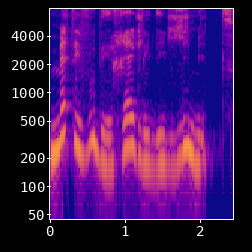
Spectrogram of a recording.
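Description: In a Quebec accent, the voice moves at a very slow pace and sounds somewhat breathy. Its pitch swings very widely. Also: woman. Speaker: libertine, podcast guest. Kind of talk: casual interview chat.

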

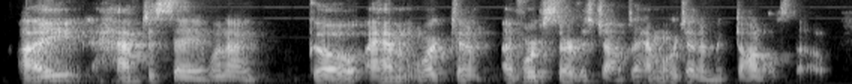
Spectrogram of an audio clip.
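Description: In an ordinary speaking voice, a man talks at a medium pitch and a fairly quick pace. His pitch varies in an ordinary way. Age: 20s. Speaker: podcast host. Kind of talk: casual interview chat. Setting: video call.

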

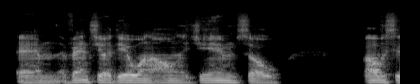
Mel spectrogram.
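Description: A man with a Dublin accent speaks at a moderate pace in a very deep, low pitch on a very clean recording with a silent background. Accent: Dublin Irish. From Ireland, Dublin (North Strand). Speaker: Olympic boxer. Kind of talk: casual interview chat.

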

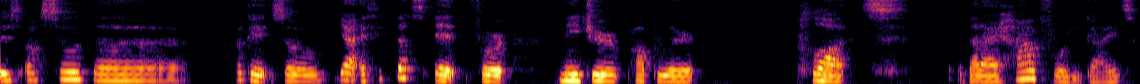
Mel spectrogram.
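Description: This soft-spoken woman has a fairly high pitch and a dark, mellow tone, with fairly even intonation. She talks at a very slow pace with long, frequent pauses. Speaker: podcast host about story writing. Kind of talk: casual solo podcast talk. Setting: recording at cousin's home, quiet room.

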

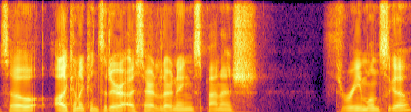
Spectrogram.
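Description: In a very clean recording with a silent background, a man with an Irish accent speaks at a medium pitch and moderate pace with ordinary pitch variation. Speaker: podcast co-host, language learner. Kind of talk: casual chat.

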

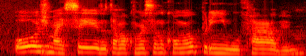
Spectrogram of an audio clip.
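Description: A woman speaks with a dark, mellow tone at a medium pitch. Her pitch varies in an ordinary way. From interior of Brazil. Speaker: podcast co-host. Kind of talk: casual chat.

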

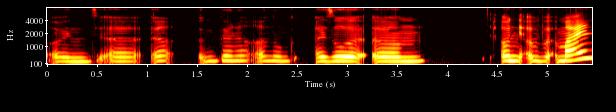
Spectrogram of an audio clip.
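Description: This woman speaks at a high pitch. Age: 40s. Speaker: podcast co-host. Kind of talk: casual chat. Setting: lying in bed.

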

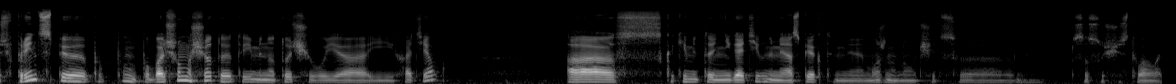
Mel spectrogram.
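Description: In a very clean recording with a silent background, a man talks fairly slowly at a fairly low pitch, with lively intonation, long, frequent pauses and big swings in loudness. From Russia, Saint Petersburg. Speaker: IT worker. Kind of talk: casual chat.

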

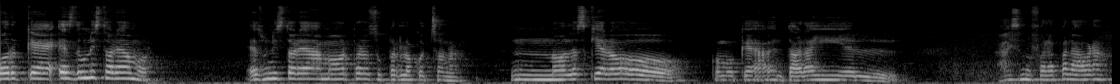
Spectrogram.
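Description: The speaker has a Mexican accent and ordinary pitch variation, talking at a fairly slow pace with long, frequent pauses. Audible room echo surrounds the voice. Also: woman, fairly high pitch for a woman. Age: 40s. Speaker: podcast co-host. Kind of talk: casual chat.

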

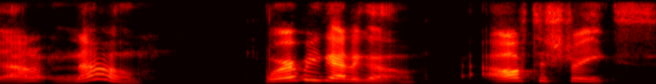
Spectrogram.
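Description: A woman's animated tone with very wide pitch swings at a moderate pace. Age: 30s. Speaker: podcast host. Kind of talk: casual chat. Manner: animated, laughing often.

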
